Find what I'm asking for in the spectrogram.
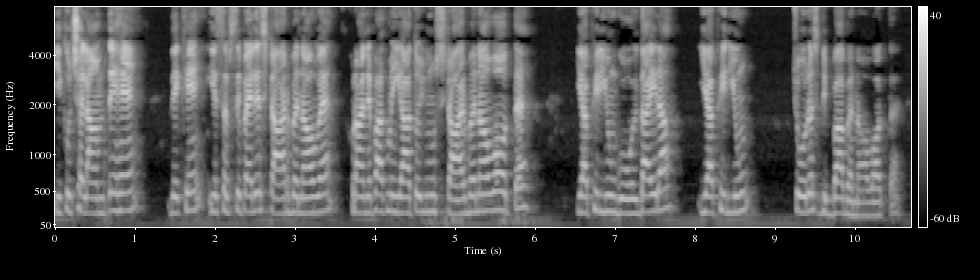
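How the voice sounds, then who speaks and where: Woman teaching Quran pause marks. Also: a little high, fairly even intonation, a bit bright. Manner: explains slowly, repeats key rules. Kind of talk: religious lesson.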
